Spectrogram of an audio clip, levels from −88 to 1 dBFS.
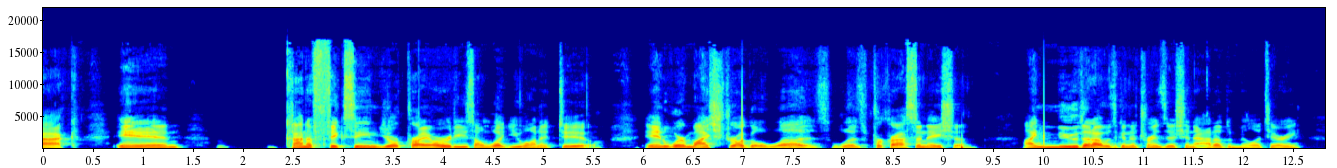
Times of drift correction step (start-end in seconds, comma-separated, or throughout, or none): none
